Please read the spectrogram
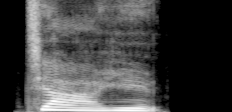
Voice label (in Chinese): "驾驭", Chinese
